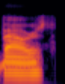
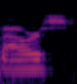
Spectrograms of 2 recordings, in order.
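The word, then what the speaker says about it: Bauers: Is that how you say Is that the right pronunciation, Bowers? Yeah, Jake Bowers. Yep. Bowers.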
